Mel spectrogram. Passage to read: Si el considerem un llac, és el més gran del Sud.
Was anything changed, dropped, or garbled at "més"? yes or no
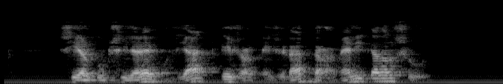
no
